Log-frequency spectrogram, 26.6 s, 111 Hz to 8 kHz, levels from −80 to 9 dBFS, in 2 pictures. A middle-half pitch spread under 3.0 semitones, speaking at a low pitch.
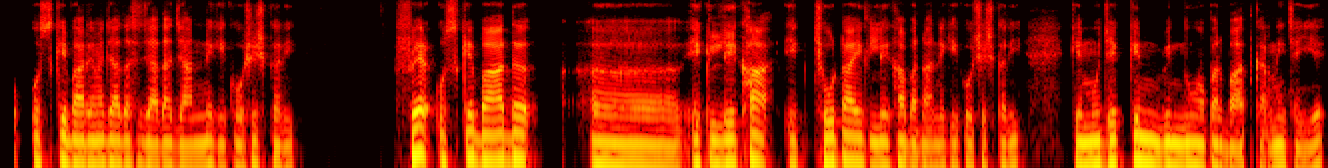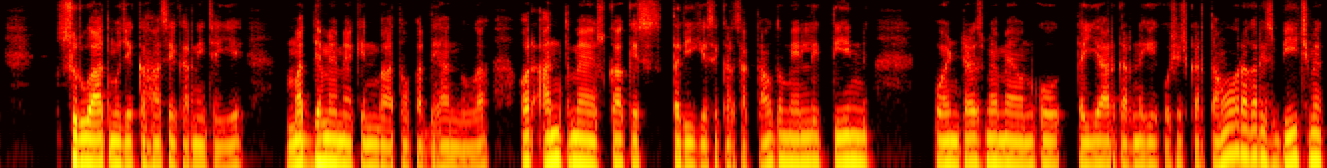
Yes: narrow, 2.5 semitones; low, 110 Hz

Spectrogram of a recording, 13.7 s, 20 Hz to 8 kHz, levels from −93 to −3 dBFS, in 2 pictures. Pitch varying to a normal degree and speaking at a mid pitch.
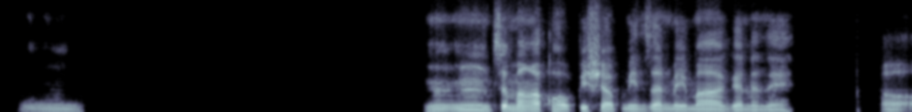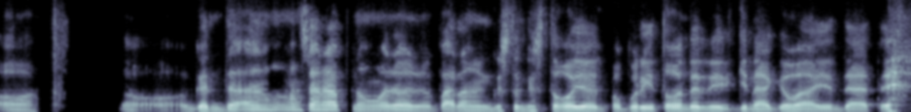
Yes: average, 3.6 semitones; medium, 145 Hz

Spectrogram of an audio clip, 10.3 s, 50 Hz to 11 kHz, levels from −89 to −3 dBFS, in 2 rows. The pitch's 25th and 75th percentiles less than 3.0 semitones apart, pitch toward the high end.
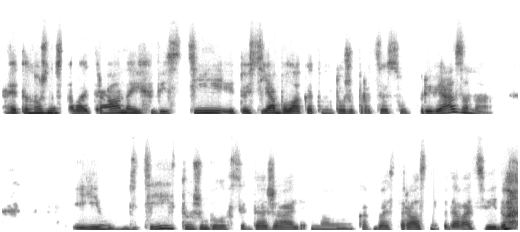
No: narrow, 2.4 semitones; medium, 180 Hz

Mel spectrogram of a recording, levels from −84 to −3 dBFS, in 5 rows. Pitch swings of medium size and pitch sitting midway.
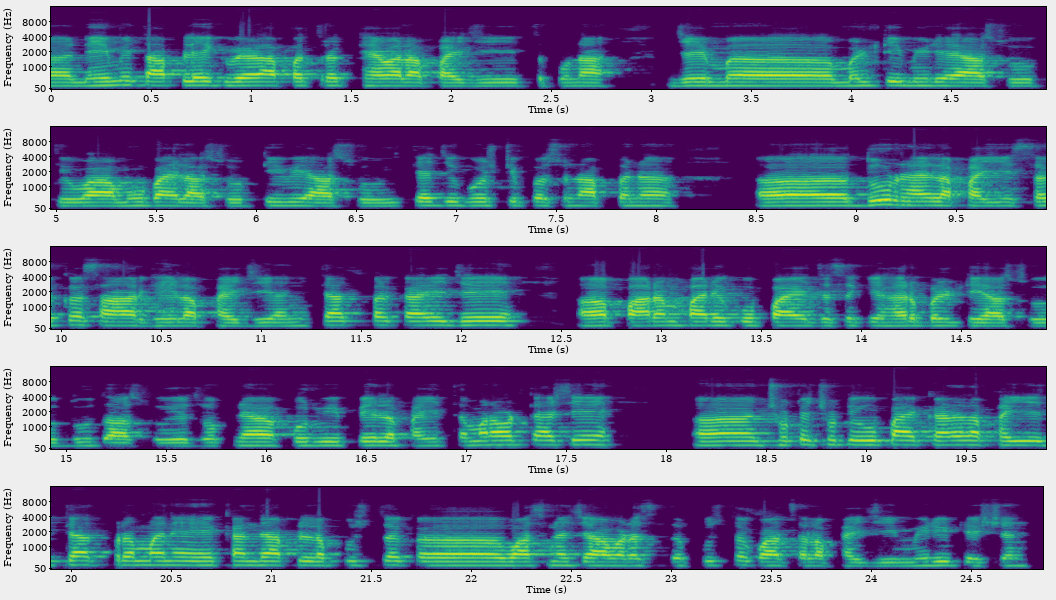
No: narrow, 2.3 semitones; medium, 165 Hz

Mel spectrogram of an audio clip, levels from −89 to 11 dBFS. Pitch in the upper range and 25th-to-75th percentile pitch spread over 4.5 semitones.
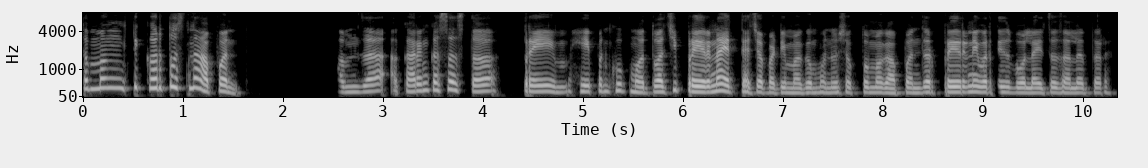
No: high, 195 Hz; average, 4.2 semitones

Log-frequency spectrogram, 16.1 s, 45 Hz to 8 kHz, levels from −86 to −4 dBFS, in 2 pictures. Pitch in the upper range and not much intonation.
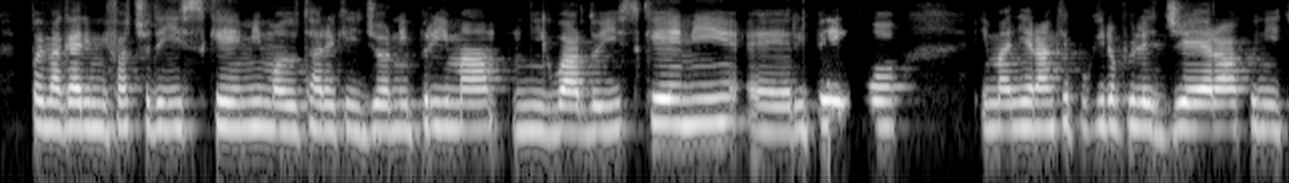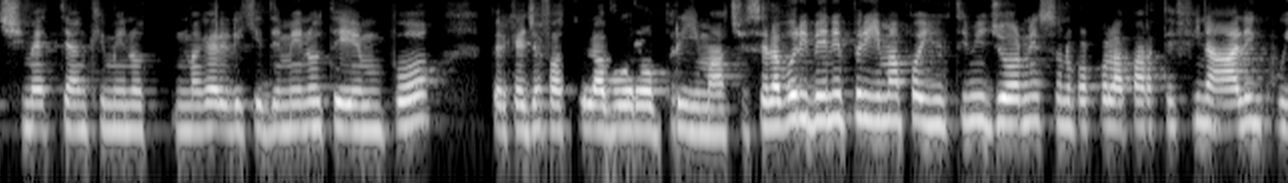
Yes: high, 220 Hz; narrow, 1.9 semitones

